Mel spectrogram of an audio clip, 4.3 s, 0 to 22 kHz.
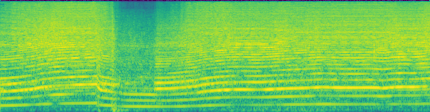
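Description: A motorcycle engine in the racing game MotoGP 25 whines steadily under engine braking, its pitch dipping sharply once and then settling into a smooth, continuous drone with no talk.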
